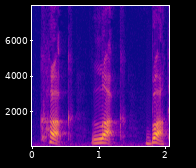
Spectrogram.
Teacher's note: So the jaw drops a bit, the tongue is a little lower, the lips round just a bit. Imagine like you have a hot potato inside your mouth.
